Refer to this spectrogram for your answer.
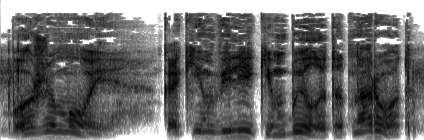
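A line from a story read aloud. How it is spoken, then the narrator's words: Breathless exhale. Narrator (Russian): выдохнул Тарн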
